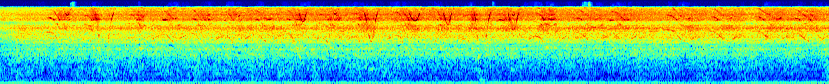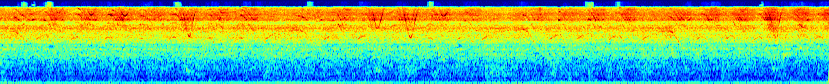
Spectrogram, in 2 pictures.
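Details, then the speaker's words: High-speed dental drill cutting a model tooth for full gold crown preparation, occlusal reduction; steady high-pitched whine with small pitch dips as it bites, over low room hum. "You want to get flat planes and make sure you reduce all the way to the cusp tip."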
